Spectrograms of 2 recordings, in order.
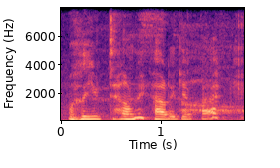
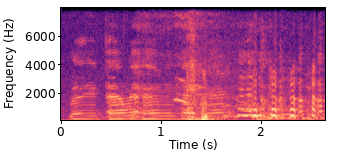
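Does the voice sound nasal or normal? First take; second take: normal; nasal. First: It is said in a normal voice. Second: It is said with a pinched, nasal voice.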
